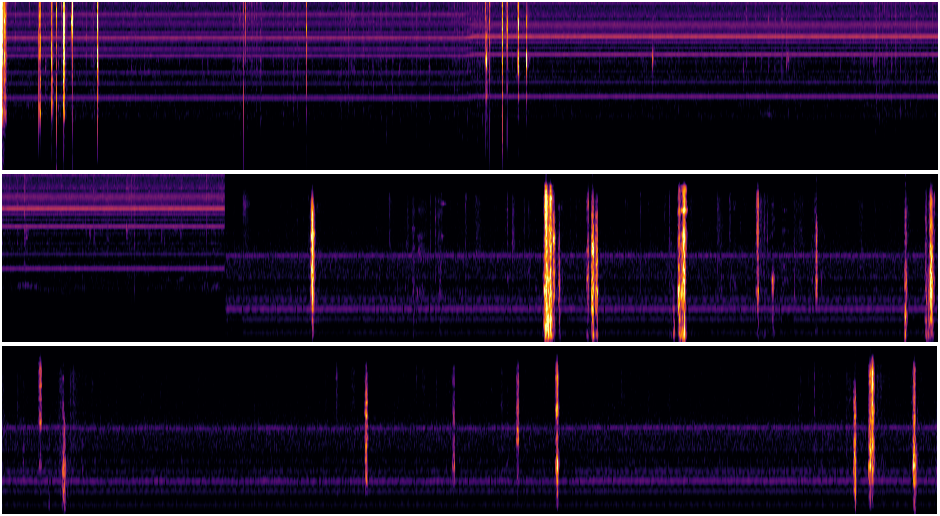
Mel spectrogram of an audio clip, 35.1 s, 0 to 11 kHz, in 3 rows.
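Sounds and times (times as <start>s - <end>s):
sharp clicks and knocks: 0.0s - 1.3s
faint electrical hum: 0.0s - 14.5s.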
